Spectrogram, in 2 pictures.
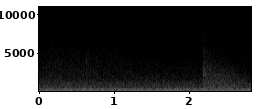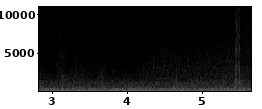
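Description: A heavy cart rolls along a metal rail with a low rumble.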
